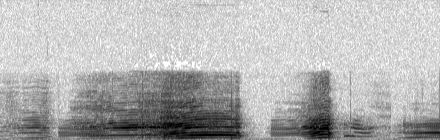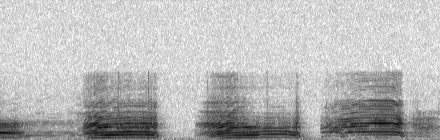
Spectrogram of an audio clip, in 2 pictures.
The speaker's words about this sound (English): And here's one of them. That's a cow.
